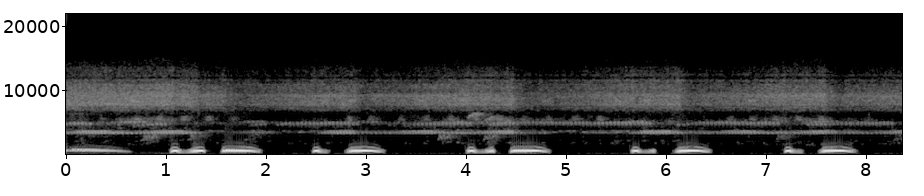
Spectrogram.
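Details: Decoy spotted dove enticing forest birds: mellow repeated coo phrases, two quick notes leading into a drawn-out falling note, about six phrases, over a persistent high insect drone.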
